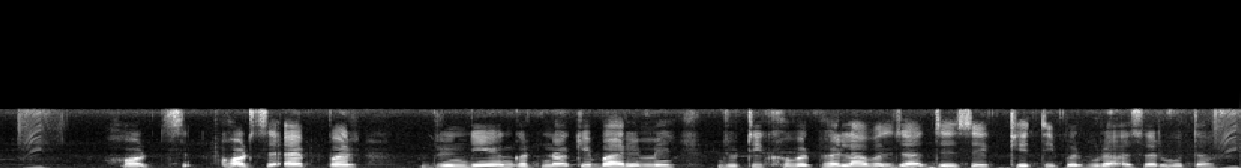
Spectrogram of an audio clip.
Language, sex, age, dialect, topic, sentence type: Bhojpuri, female, 25-30, Southern / Standard, agriculture, question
